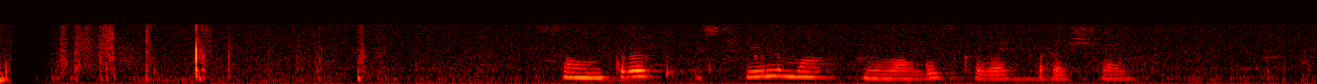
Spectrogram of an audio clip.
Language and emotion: Russian, neutral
